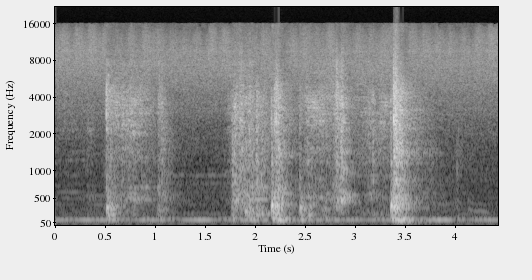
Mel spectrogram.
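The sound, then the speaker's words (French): A drawer being opened and handled: a series of wooden knocks and short scraping clunks, spaced irregularly over a steady low hum, with no one speaking. “Il y a aussi dans les tiroirs”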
